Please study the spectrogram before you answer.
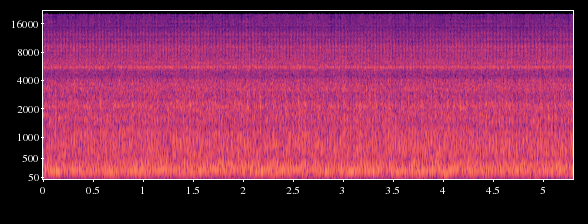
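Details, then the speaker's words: Johnson/Evinrude 25-to-35 hp conversion two-stroke outboard in a test barrel after low-speed timing sync, fuel pump and bypass cover swap: smooth, even buzzy idle held a touch high with no misses or surges; runs well. "I like my Motors to run a little high she sounds good man"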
